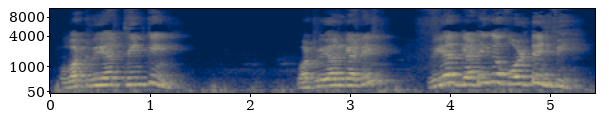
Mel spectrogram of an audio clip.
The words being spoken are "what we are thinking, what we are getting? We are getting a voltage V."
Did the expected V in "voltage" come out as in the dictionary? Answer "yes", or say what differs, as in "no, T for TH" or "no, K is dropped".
no, B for V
